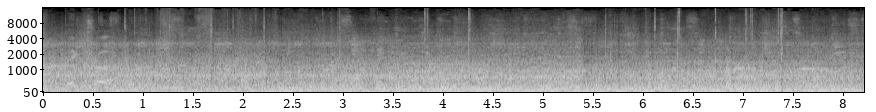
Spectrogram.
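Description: A truck drives alongside on a highway with loud road and wind noise.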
